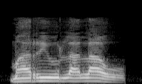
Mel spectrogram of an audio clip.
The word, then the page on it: mariulalau: Raga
